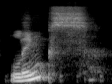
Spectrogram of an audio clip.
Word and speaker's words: lynx: Lynx is the same as links, like links, links to a website or a video. And ling, it's like an ling sound, lax I, and then a ks, links.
